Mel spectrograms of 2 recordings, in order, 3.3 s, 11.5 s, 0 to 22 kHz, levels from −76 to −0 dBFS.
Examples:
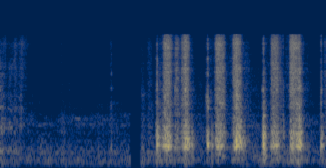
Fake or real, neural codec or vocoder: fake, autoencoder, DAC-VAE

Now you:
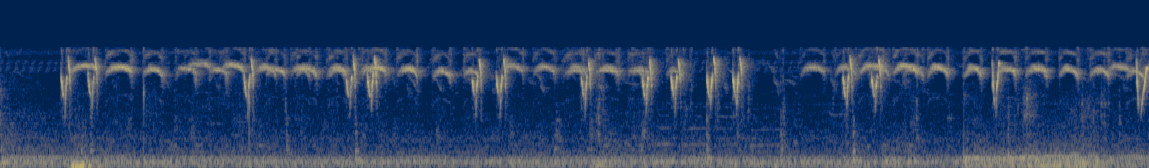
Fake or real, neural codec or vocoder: real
